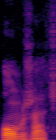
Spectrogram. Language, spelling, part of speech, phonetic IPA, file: Polish, umrzeć, verb, [ˈũmʒɛt͡ɕ], Pl-umrzeć.ogg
